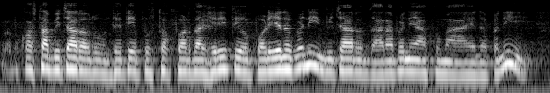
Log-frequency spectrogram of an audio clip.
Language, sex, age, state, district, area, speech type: Nepali, male, 45-60, West Bengal, Darjeeling, rural, spontaneous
